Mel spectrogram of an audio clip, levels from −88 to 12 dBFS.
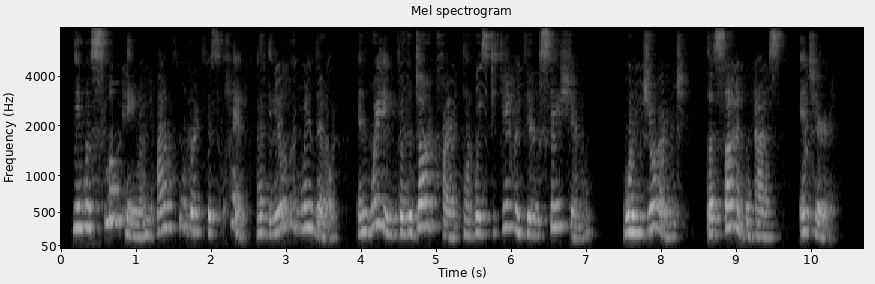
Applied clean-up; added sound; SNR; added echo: neural mask model DeepFilterNet 3.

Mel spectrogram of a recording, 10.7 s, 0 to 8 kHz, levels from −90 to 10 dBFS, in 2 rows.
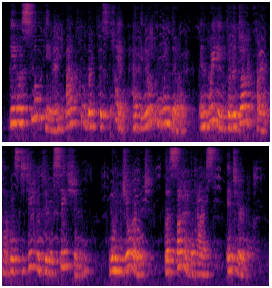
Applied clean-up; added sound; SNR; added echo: neural separator model SepFormer DNS4.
